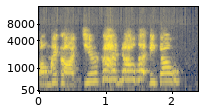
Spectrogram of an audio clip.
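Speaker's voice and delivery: high, frantic, put-on panicked woman's screaming. Retelling hearing a woman while letting the dogs out, imitating a woman screaming. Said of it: "we hear a woman screaming".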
